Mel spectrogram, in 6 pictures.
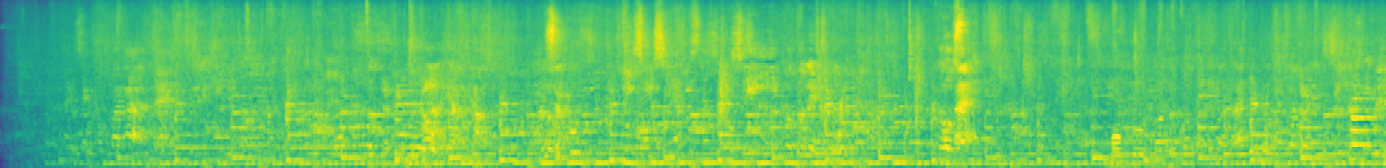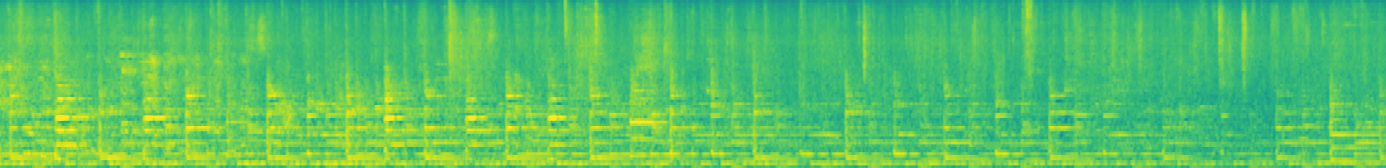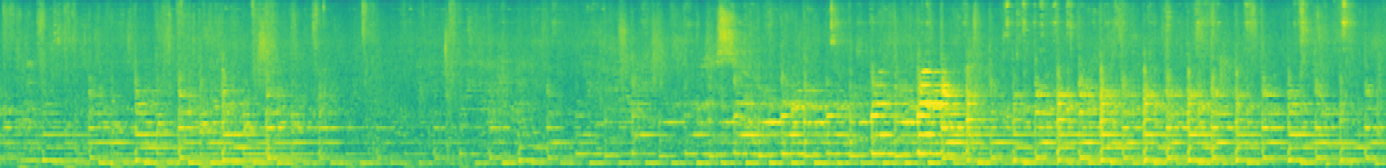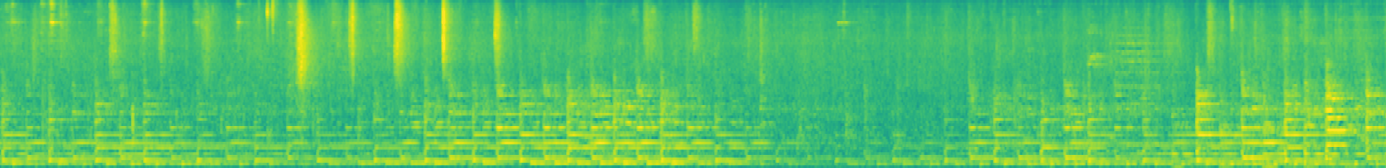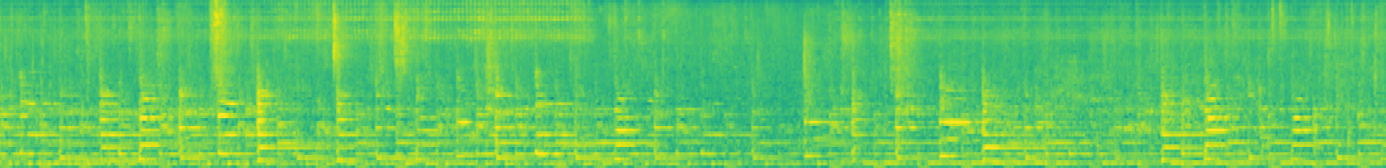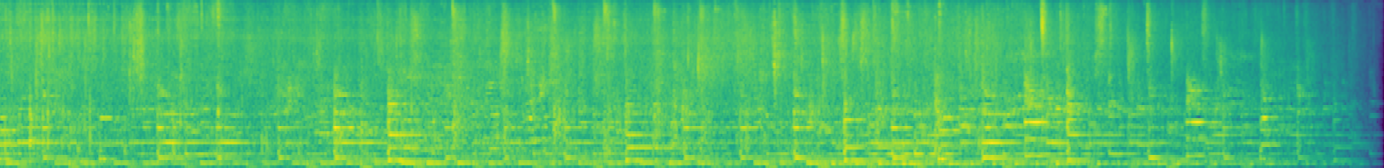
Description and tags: A Gamelan like instrument recorded on the street in Amsterdam, Holland.
exterior, field-recording, music, nieuwendijk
